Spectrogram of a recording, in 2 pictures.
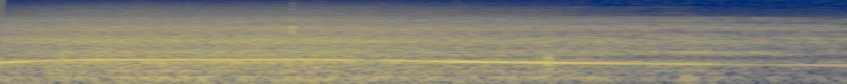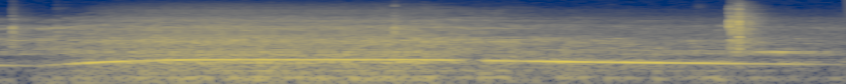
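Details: Grizzly shop dust collector switched on from across the shop near the table saw via a new external remote replacing the failed factory one: steady mid-pitched hum rising as the motor spins up, settling evenly; healthy.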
